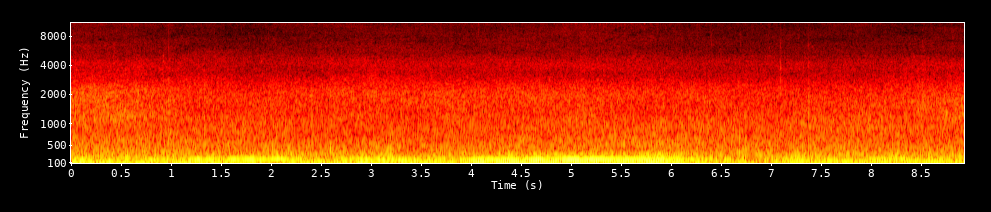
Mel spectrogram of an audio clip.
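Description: Car engines running with a steady low hum as vehicles drive over the level crossing; the engine pitch dips and shifts about three seconds in, and the sound gets a little louder shortly after.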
